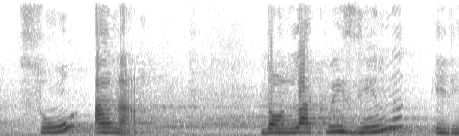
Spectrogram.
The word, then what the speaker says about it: cuisine: Le S entre deux voyelles se prononce Z.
